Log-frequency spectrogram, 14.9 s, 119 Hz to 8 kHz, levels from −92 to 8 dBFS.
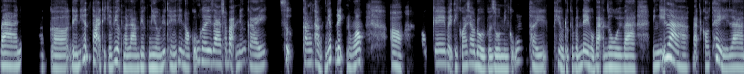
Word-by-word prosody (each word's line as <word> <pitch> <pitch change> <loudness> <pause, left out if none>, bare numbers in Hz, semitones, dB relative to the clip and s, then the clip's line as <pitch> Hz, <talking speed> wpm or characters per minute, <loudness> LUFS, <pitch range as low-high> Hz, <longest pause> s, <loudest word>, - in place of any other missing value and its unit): và 195 -2 +4
nh - - -2 0.4
ừm, 180 0 -17
ờ, 175 0 0
đến 190 -1 +1
hiện 295 +8 +1
tại - - +5
thì 195 - -6
cái 180 - -2
việc 245 -5 0
mà 175 - 0
làm 175 0 +1
việc 180 -1 -2
nhiều 180 -1 +2
như 195 +4 0
thế 195 -4 -4
thì 240 - -3
nó 180 -5 -2
cũng 245 +8 -4
gây 240 -2 +1
ra 225 -1 +3
cho 230 +2 -6
bạn 220 -3 +1
những 230 +4 -8
cái 190 +1 -4 0.2
sự 485 - -1 0.2
căng 230 -1 -2
thẳng 220 -6 0
nhất 250 - 0
định, 270 +2 +4
đúng 185 -1 -6
không? 240 +3 +8 0.5
Ờ, 190 - +2 0.4
ô 215 - -10
kê, 225 0 -1
vậy 205 - -3
thì 185 - -5
qua 195 +2 -3
trao 215 0 -1
đổi 180 -5 +2
vừa 160 - +1
rồi 170 0 +2
mình 165 0 0
cũng 250 +8 -6
thấy 180 -2 -3 0.2
hiểu 210 -7 -2
được 160 0 -4
cái 170 +2 -8
vấn 175 +2 -1
đề 220 -3 +3
của 165 - 0
bạn 175 0 0
rồi 180 -1 +1
và 170 -1 +3 0.3
mình 195 +1 -3
nghĩ 215 - +1
là 220 - +7
bạn - - -3
có 195 0 -6
thể 215 - +2
là 180 0 0
190 Hz, 245 wpm, -21 LUFS, 175-225 Hz, 0.5 s, không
